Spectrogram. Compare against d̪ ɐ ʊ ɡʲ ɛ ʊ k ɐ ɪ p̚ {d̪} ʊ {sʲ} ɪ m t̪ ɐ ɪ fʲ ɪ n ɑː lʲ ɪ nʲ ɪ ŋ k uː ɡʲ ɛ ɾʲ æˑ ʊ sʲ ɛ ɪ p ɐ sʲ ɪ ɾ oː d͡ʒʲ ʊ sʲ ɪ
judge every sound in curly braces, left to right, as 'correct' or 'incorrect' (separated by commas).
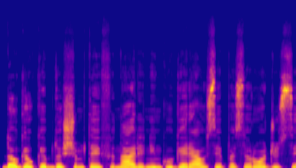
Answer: correct, incorrect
